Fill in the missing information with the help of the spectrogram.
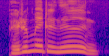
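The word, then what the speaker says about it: Vermeer: 잘 볼 수 있습니다 베르메르는 그 부르는 방식이 굉장히 다양한 거 같아요 베르메르 부르는게 가장 일반적이고 영어권에서는 베르미어고 부르기도 하고요 실제로 네덜란드 식으로 읽으면 페르메트린 일반적으로는 베르메르 요렇게라고 읽는다라고 말씀드리고요이 베르메르의 그림은 주로 여성을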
